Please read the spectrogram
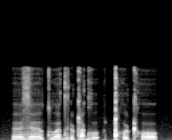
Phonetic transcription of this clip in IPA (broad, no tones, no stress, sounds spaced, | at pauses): ɘː z ɘː tʷ ɐː d̪ ɘ ɾ u ʈ ɑ ɡ u | ǃʰ u ʈʰ o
